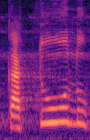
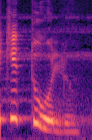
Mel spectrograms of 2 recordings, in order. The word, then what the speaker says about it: Cthulhu: Tem quem o chame de Cthulhu, Catulo, Quitulo. Bem, eu chamo de Cthulhu.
